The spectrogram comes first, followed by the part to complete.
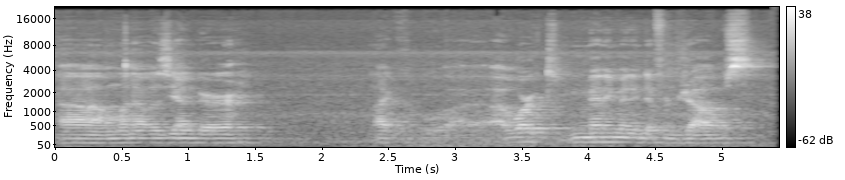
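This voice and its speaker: A man from Canada answering interview questions casually, halting with many fillers and restarts. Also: low-pitched, level tone. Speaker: musician and agency owner. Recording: distant mic, echoey room, faint hum.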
